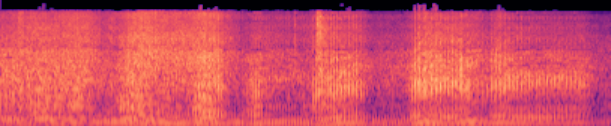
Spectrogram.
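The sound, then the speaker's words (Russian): An amateur racer named Jim Parsons rides a new Swedish motorcycle along a forest trail in the hills of Alabama, several years ago. The engine revs up and down repeatedly, its pitch climbing and dropping as he works the throttle, with some clattering along the way. The sound is loud, with no voices. “Сейчас вы слышите, как по лесной тропе среди холмов Алабамы едет на мотоцикле гонщик-любитель по имени Джим Парсонс.”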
